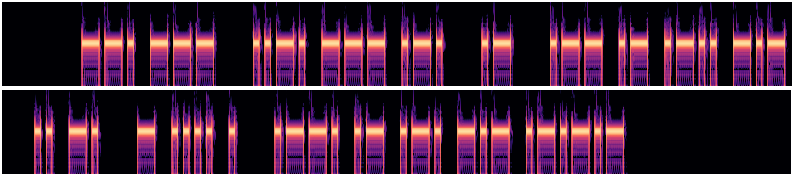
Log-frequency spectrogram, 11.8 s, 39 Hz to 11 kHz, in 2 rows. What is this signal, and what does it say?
Morse code, heard as a keyed tone, about 28 wpm, 700 Hz. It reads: GO FOR A WALK IN THE PARK.
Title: Sentences from Top 1300 Words 28wpm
